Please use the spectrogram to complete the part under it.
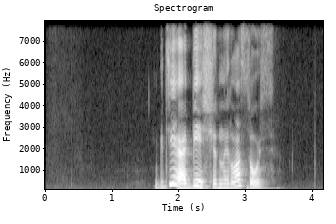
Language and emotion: Russian, angry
